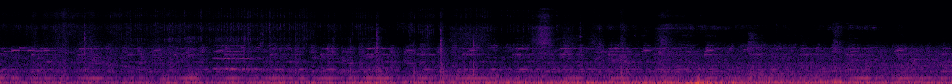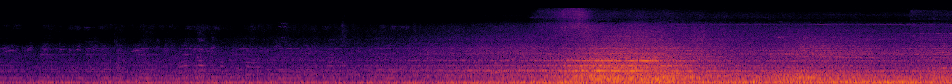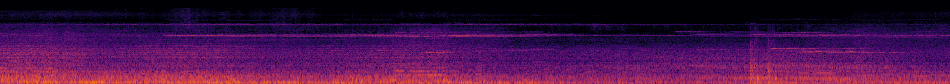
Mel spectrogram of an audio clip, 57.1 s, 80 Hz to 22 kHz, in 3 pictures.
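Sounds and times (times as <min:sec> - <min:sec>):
electric train passing: 0:00.0 - 0:57.0.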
